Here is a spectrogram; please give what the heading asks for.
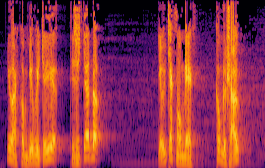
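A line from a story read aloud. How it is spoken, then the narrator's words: Barked. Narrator (Vietnamese): Vương quát lên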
